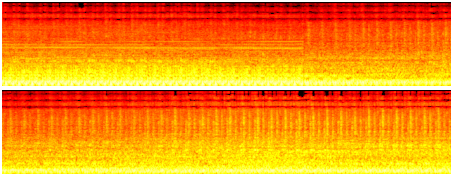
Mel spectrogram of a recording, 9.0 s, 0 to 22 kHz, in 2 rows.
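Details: Ford F250 V10 at idle: steady quick valvetrain tick through rumbling idle; owner suspects a lash adjuster/lifter or rocker arm problem, unconfirmed.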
